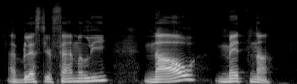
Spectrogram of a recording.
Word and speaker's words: maintenant: Now, maintenant. I wrote it like this. Maintenant. Because the E is really not pronounced.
